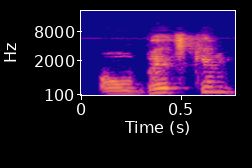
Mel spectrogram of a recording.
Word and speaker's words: Ovechkin: I don't watch a lot of ice hockey, but I like Alec Ovechkin.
